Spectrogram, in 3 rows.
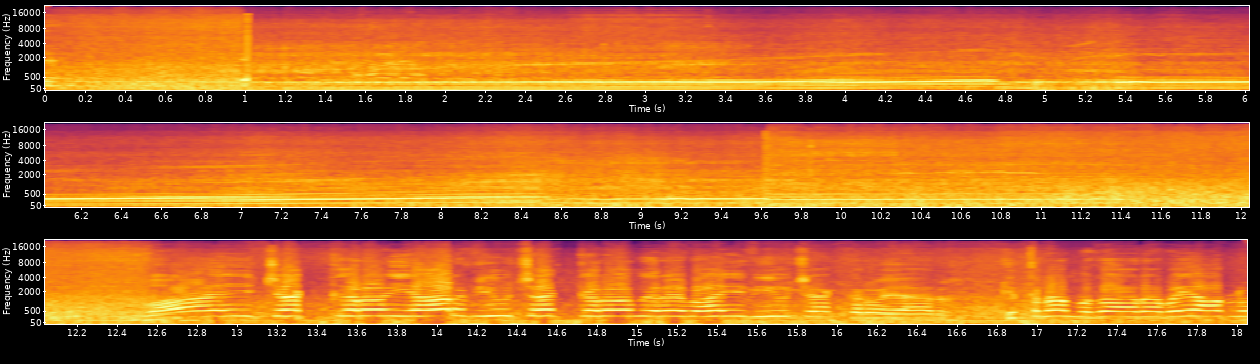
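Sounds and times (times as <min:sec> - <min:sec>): motorcycle engine accelerating: 0:00.0 - 0:14.0.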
